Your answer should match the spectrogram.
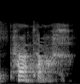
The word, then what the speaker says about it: patach: First short vowel, which appears in the A-class category, is known as patach. You try saying that. Patach. And it has a ch sound on the end.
